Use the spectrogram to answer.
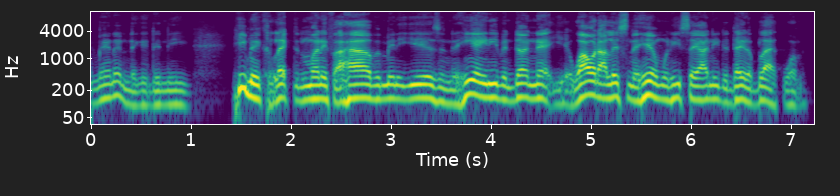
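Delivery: normal talking voice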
